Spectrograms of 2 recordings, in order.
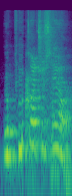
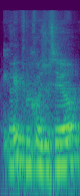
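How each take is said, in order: First: It is shouted loudly and urgently. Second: It is said in a calm, quiet voice.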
